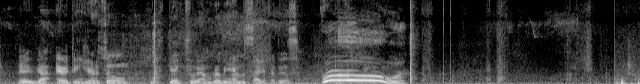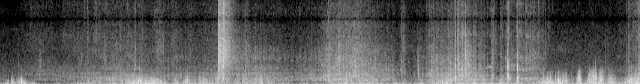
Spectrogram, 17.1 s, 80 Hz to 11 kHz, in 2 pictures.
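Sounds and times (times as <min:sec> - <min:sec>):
skateboard wheels rolling on concrete: 0:00.3 - 0:17.0.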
